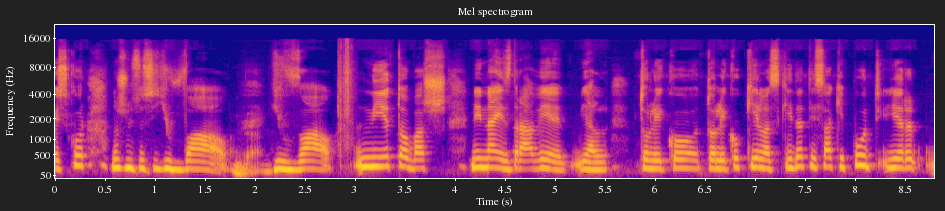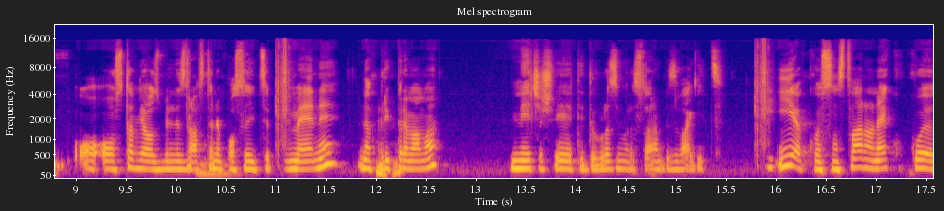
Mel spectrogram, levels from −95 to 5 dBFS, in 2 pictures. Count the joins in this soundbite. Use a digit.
3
